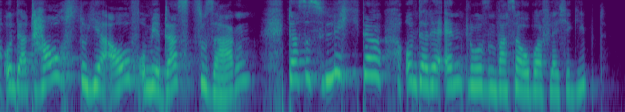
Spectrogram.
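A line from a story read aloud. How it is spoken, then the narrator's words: Shouted. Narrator (German): schrie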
